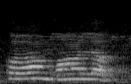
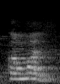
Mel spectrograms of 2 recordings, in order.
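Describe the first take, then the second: First: कमल very slow, split sound by sound as क, म, ल; sounded out slowly. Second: Said in the usual way. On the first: Shown as a demonstration. Teacher showing a sample word to students, कमल sounded out letter by letter. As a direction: draw out each letter of कमल separately. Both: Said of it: "यदि इसका हम उच्चारण करते हैं".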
